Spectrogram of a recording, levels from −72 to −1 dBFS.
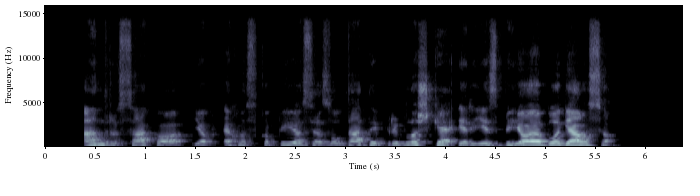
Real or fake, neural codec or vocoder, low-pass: fake; autoencoder, 48 kHz, 128 numbers a frame, DAC-VAE, trained on Japanese speech; 14.4 kHz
